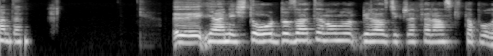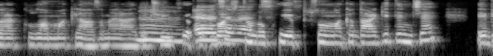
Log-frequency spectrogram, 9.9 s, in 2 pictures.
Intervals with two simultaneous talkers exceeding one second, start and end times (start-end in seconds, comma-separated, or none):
6.3-7.7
